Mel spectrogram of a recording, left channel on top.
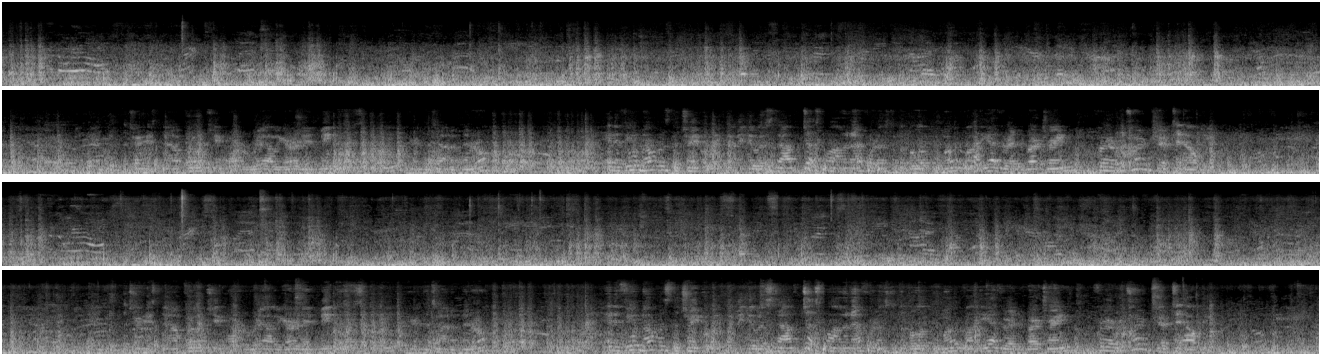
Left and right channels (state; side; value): normal; both; correlation 0.35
